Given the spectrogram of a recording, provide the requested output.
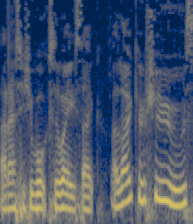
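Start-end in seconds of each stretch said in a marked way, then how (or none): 1.4-2.4 slow, drawn-out, pitched-up fake-drunk drawl. Retelling a film scene where Bruce Wayne meets Mercy: imitating Bruce Wayne faking drunkenness. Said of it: "pretending to be drunk".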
